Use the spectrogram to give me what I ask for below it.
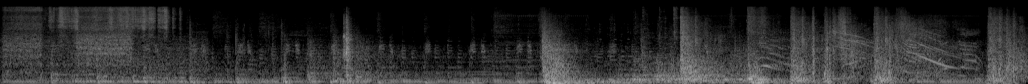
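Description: Gunfire from a film scene in which extras are riddled with bullets: dense, sustained volleys of loud, sharp shots that keep up across the whole stretch with no clear breaks.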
